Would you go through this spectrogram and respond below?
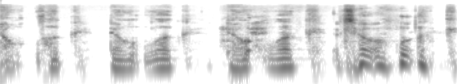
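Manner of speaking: hushed whisper, repeated under the breath. Voicing a character muttering to herself during a scene: whispering to herself. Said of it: "whispering to herself".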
